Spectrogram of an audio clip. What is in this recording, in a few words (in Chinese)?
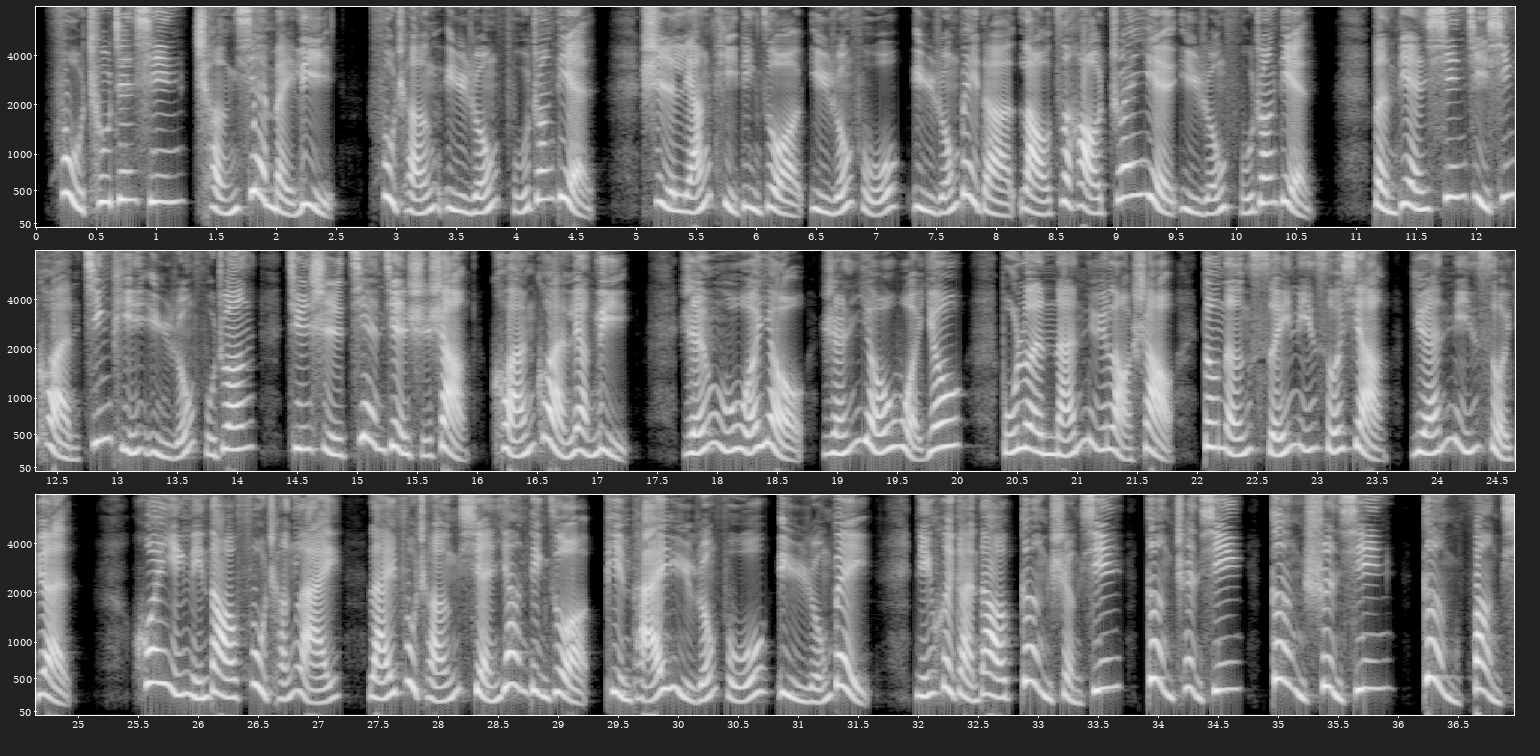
女 促销, 国语女声配音; 付程羽绒服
